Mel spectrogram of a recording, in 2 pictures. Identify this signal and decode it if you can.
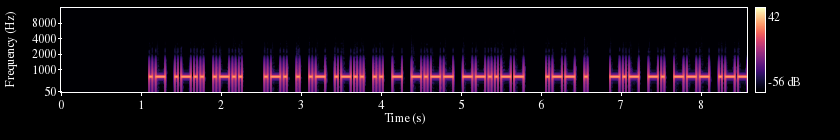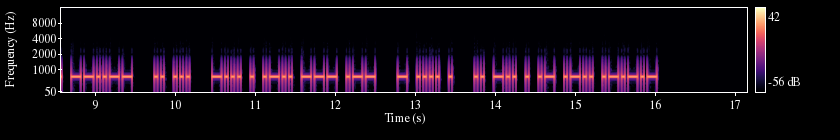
Morse code, heard as a keyed tone, about 30 wpm, 700 Hz. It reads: ALL REALITY, WE KNOW, IS BELOW THE IDEAL.
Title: Sentences from Top 1400 Words 30wpm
